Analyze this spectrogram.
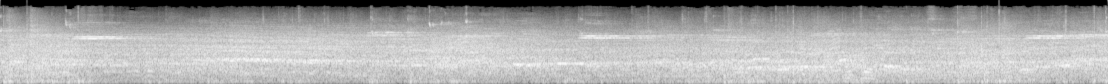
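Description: Players' shoes squeak sharply on a hard court in a large echoing hall.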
